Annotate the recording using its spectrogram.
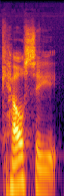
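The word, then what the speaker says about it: Kelce: disgusted I I found out recently that that Kelsey the last name is actually supposed to be pronounced kelse really yeah I read that on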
